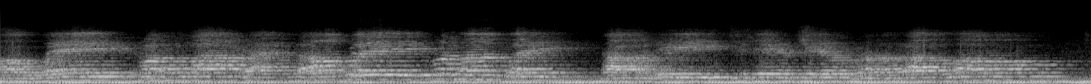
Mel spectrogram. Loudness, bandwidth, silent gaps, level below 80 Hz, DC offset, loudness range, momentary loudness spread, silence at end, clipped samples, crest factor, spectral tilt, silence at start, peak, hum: -20 LUFS; 5.8 kHz; none; -36 dBFS; under 0.1%; 1 LU; 3 LU; 0 s; under 0.1%; 12 dB; -9 dB/octave; 0 s; -6 dBFS; none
